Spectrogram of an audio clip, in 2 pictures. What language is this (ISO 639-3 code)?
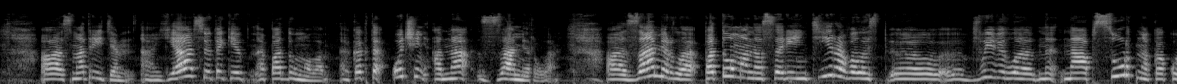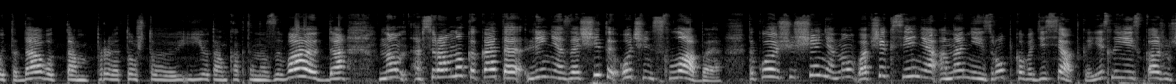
rus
